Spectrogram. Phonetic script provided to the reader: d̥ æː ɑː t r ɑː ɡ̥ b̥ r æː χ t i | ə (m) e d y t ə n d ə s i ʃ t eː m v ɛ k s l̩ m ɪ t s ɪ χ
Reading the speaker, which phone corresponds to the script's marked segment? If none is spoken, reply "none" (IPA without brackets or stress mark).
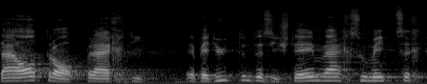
b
